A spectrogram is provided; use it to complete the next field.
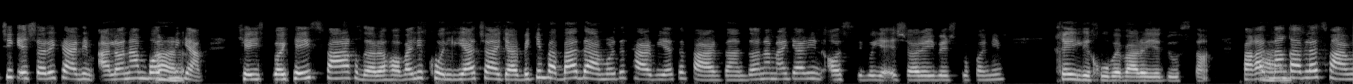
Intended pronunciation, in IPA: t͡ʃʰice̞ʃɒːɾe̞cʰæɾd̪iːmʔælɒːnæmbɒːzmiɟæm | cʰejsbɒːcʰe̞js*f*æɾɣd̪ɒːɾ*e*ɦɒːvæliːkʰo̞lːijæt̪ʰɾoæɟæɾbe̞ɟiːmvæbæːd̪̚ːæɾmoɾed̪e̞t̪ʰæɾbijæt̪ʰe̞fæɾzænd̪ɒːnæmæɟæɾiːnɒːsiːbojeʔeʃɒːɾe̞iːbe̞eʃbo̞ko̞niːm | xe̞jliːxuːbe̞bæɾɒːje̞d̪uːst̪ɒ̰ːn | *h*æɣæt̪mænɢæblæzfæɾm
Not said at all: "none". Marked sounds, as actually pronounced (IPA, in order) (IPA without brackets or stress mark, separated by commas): f, e, f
